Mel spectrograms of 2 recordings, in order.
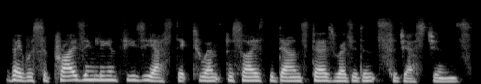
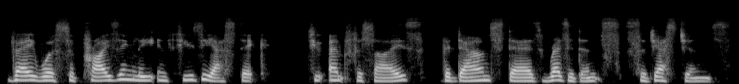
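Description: First: The sentence is spoken at a natural pace. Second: The sentence is spoken slowly. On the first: "the second at a more natural pace" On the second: "the first time slowly"

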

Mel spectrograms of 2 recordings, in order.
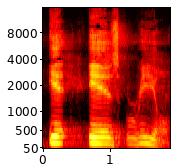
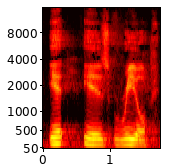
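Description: First: It is said with strong, fervent conviction. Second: It is said plainly, with little conviction. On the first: "Now with some faith" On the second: "Say that with me"

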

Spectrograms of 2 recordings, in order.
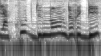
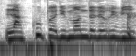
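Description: First: It is said in a standard French accent. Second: It is said in a southwestern French accent.

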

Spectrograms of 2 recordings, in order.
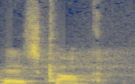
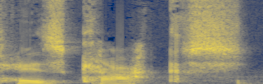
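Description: First: The name ends without the final s sound. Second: The name ends with a final ks sound.

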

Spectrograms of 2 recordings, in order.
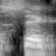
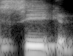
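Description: First: The word sounds just like 'sick'. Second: The word does not sound like 'sick'. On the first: The speaker calls it right. "they pronounce it Sikh the same way we would say, you know, I got sick" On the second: The speaker calls it wrong. "a lot of people would say Sikh"

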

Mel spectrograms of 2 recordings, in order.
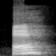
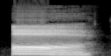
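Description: First: The vowel is held only briefly. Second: The vowel is held a moment longer. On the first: "the short one" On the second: "the longer one"

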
